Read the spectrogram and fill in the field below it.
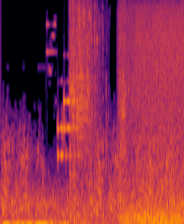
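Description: A video game shark crunches loudly as it bites.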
